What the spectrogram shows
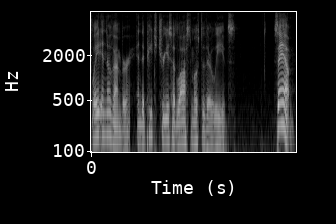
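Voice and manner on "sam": high, loud call of a name. A narrator's reading. Someone hailing the onion man, calling out. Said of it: "someone called".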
